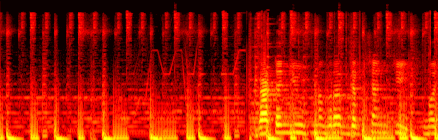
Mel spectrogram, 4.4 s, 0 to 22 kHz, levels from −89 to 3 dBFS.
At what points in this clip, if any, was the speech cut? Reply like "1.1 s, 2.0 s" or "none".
1.4 s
